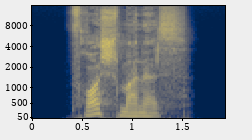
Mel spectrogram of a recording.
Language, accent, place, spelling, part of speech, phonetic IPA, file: German, Germany, Berlin, Froschmannes, noun, [ˈfʁɔʃˌmanəs], De-Froschmannes.ogg
- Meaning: genitive singular of Froschmann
